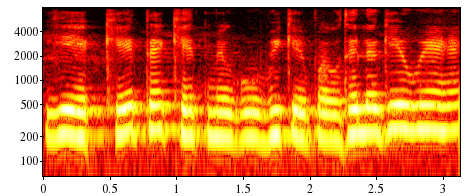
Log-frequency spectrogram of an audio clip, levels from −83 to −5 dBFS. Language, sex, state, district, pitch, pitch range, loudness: Hindi, female, Maharashtra, Washim, 215 Hz, 200-240 Hz, -14 LUFS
